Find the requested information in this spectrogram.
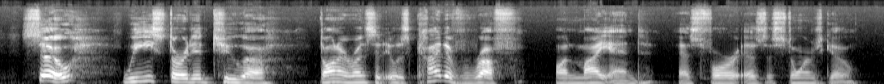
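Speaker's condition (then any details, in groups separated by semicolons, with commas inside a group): No condition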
